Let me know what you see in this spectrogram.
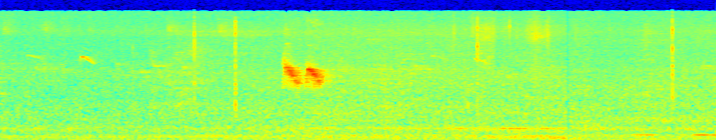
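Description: A small bird chirps twice in quick succession about three seconds in, with a few fainter chirps before it. A metal spoon clicks lightly against the clay pot a few times over a low steady hum.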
